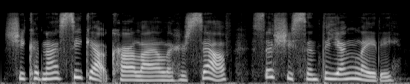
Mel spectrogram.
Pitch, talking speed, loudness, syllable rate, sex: 230 Hz, 190 wpm, -17 LUFS, 4.5 syllables/s, female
